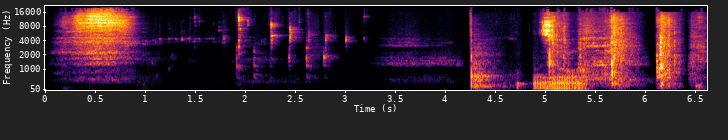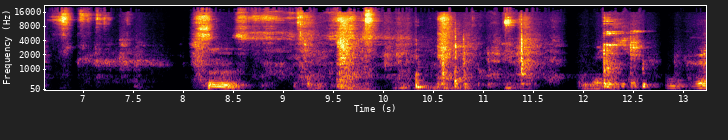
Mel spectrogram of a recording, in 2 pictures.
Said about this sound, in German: Einmal, hoffentlich hört man das nicht so, muss ich euch anheben wegen der Sojasoßenflasche.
